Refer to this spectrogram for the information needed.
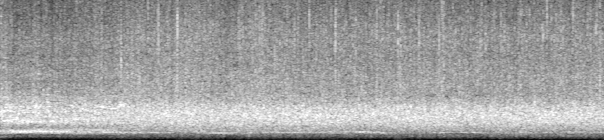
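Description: Sustained applause from a large crowd for President Bush during his evening speech, the first round of applause of the speech, fills the whole stretch: a dense steady roar of clapping at constant loudness, with a faint murmur of voices underneath and no speech.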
